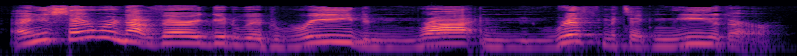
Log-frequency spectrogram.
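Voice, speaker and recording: A woman's voice: on the high side, lively intonation, a little fast, bright, forceful tone. A woman from the Philippines hosting a scripted commentary video, speaking with wry, playful sarcasm. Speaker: commentary channel host.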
